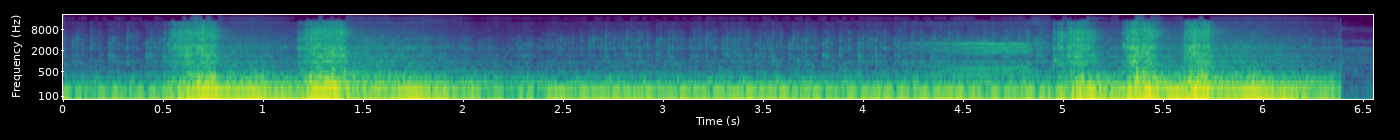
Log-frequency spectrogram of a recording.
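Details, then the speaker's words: 1985 Chevy C20 truck, sat 10+ years, new mechanical fuel pump, run about 20 minutes: two pairs of quick throttle blips rise and fall cleanly back to a steady idle with no misses; truck running good. "The truck is running good."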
